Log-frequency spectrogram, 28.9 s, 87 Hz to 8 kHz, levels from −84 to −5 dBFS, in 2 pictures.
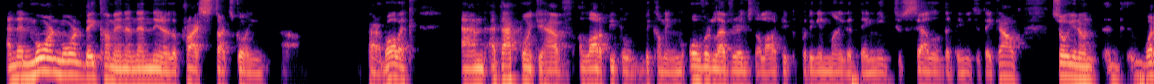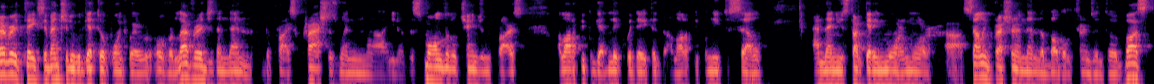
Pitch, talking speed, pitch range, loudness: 100 Hz, 235 wpm, 90-115 Hz, -27 LUFS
